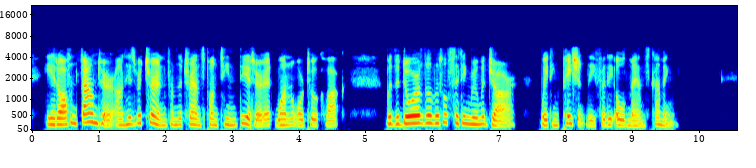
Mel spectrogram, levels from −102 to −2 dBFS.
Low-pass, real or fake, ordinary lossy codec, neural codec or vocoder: 5.4 kHz; real; Opus, 64 kbps; none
